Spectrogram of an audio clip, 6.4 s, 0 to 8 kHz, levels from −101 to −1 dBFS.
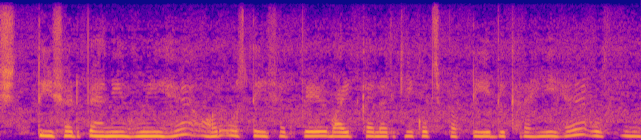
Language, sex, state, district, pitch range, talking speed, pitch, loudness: Hindi, female, Bihar, East Champaran, 235-260 Hz, 175 wpm, 245 Hz, -28 LUFS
